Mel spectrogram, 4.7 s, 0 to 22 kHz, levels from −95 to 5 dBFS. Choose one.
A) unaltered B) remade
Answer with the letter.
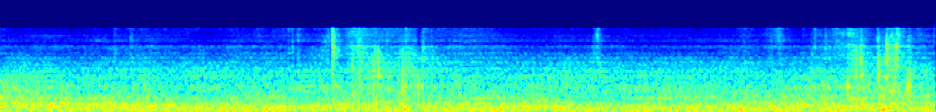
B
